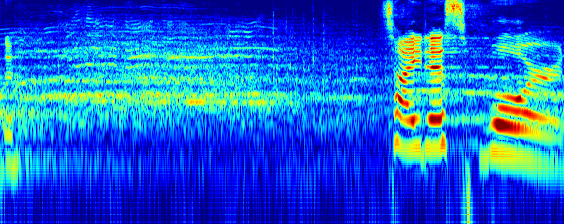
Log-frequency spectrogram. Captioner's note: audience applauding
